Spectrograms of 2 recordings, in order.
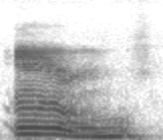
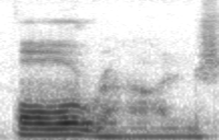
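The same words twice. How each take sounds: First: The O at the start is weakly pronounced. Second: The O at the start is clearly pronounced. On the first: The speaker calls it wrong. "I don't pronounce the O very well" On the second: The speaker calls it right. "it's orange"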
